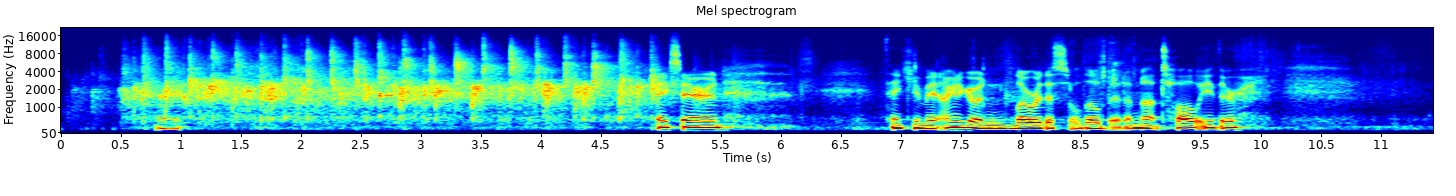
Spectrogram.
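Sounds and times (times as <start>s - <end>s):
audience applause: 0.0s - 5.6s
speech: 5.0s - 5.8s, 6.9s - 10.0s.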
